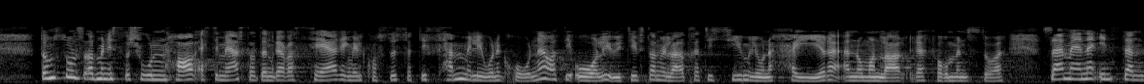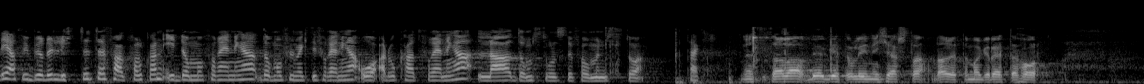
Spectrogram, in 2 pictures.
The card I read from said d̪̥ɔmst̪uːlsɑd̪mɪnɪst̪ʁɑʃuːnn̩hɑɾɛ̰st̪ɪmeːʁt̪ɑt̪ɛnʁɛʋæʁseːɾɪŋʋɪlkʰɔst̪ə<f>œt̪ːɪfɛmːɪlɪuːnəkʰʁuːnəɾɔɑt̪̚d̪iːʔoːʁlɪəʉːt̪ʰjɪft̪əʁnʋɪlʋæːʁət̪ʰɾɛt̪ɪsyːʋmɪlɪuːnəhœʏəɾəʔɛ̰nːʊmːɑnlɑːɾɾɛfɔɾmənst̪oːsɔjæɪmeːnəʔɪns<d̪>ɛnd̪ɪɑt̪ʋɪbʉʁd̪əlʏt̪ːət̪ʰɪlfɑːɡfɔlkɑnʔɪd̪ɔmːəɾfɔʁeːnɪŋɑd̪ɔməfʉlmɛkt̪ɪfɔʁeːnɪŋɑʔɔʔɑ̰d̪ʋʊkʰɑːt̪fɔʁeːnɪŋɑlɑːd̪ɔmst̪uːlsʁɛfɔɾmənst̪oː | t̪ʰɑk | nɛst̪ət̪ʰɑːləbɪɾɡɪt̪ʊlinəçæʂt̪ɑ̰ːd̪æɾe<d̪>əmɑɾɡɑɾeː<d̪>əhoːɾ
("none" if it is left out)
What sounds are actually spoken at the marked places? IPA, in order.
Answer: s, t̪, t̪, t̪

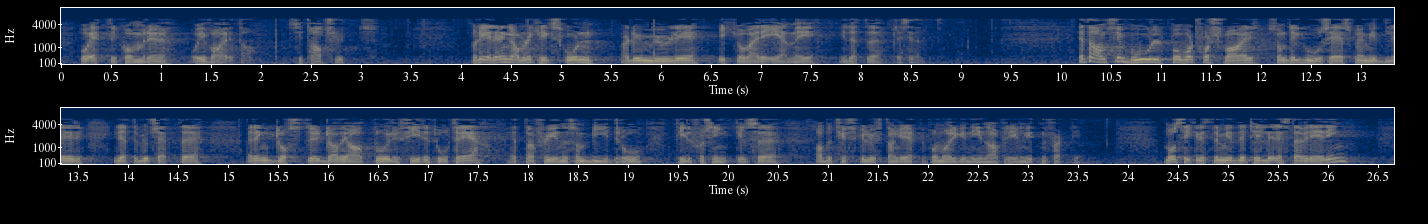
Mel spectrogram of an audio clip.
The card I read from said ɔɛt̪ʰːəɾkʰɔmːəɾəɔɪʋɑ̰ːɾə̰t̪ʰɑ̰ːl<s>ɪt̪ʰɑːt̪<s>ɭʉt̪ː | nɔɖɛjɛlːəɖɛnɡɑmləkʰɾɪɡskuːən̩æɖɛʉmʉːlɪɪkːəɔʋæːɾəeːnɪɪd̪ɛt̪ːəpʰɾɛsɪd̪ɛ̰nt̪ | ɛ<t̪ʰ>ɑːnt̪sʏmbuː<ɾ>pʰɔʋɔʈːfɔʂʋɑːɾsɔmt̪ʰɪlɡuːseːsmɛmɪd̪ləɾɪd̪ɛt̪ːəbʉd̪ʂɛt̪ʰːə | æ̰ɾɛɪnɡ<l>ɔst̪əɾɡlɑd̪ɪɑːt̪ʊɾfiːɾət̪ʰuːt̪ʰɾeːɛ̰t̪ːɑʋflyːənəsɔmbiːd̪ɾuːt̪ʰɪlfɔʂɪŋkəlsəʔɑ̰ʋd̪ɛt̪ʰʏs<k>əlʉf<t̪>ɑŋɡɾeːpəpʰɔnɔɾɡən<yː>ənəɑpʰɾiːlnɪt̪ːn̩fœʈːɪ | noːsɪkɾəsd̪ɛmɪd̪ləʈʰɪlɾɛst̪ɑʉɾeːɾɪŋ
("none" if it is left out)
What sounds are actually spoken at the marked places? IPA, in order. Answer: s, ʂ, t̪, l, l, k, t̪, iː

